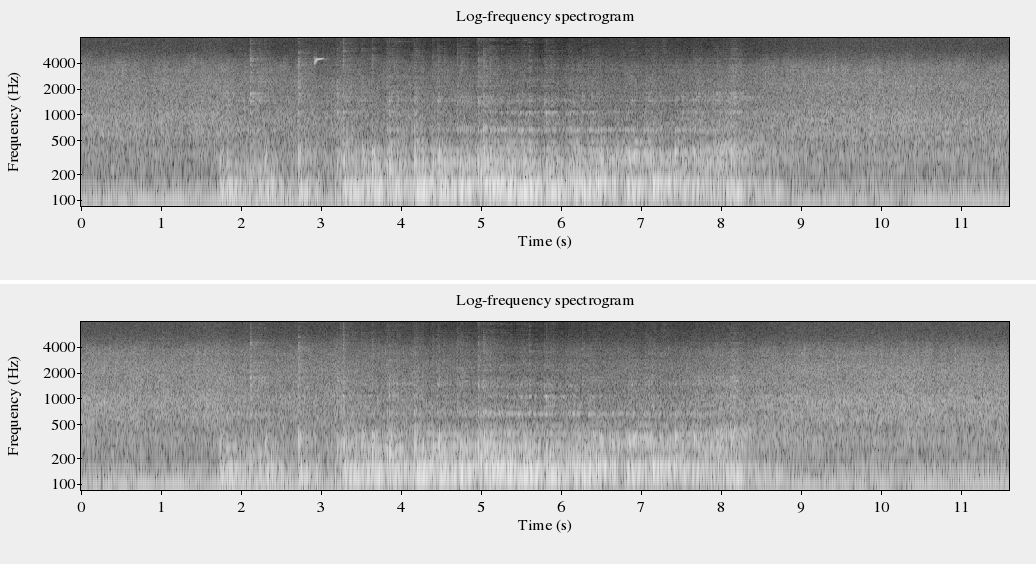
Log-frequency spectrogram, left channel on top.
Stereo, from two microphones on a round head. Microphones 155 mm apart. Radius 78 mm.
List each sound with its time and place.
1.7 s cutlery clinking: 5° left (ahead or behind), 1.0 m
